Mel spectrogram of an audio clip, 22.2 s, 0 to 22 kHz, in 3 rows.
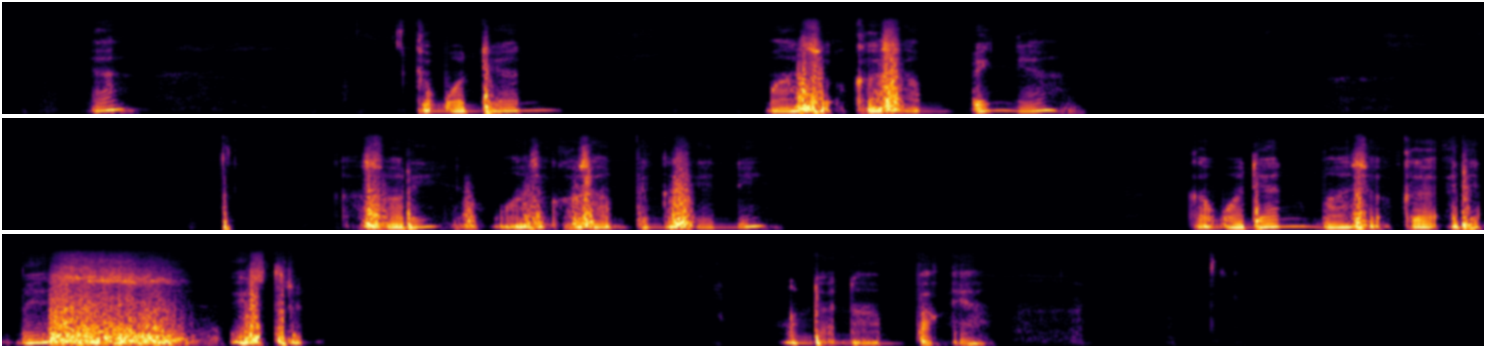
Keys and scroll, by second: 9.3 space, 20.9 space.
